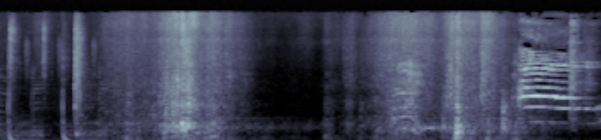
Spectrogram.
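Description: A scuba diving weight belt handled and dropped, ending in a heavy thud, followed near the end by a short high-pitched yelp of pain as it lands on a toe.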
